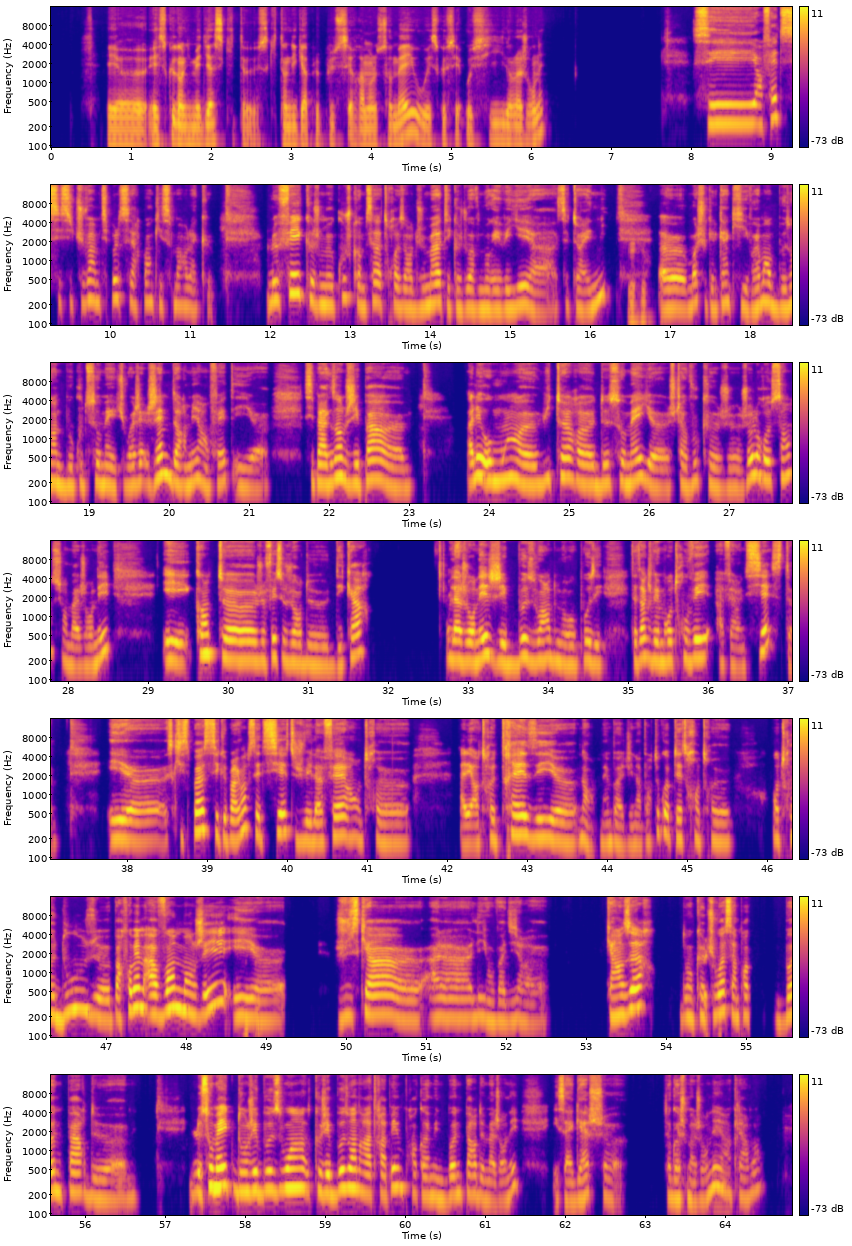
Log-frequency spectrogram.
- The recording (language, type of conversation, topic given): French, advice, Pourquoi est-ce que je dors mal après avoir utilisé mon téléphone tard le soir ?
- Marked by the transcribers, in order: tapping; unintelligible speech; stressed: "sieste"; other background noise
